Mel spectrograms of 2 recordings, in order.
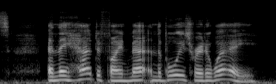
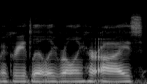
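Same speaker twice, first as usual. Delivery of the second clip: plain reading voice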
